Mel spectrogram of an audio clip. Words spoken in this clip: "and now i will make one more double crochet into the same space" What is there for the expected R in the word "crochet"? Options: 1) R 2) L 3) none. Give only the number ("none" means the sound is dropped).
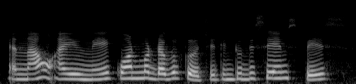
3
